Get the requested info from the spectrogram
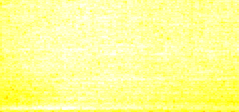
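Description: Jazz piano trio playing a slow ballad: a cymbal swells up and fades away over held piano and double-bass notes.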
